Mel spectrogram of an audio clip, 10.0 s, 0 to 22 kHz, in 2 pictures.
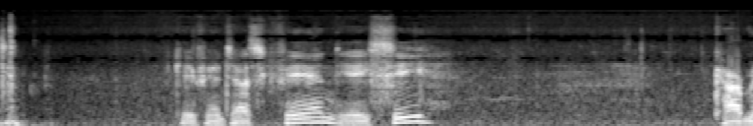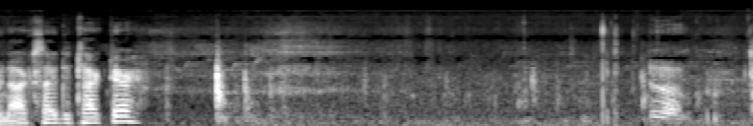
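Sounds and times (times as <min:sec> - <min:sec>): faint rustle: 0:06.0 - 0:10.0.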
